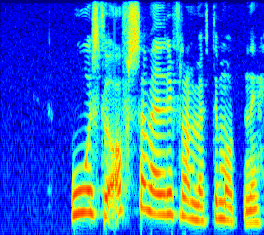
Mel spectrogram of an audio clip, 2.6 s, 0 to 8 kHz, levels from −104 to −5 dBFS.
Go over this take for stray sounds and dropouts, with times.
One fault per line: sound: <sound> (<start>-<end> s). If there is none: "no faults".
no faults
